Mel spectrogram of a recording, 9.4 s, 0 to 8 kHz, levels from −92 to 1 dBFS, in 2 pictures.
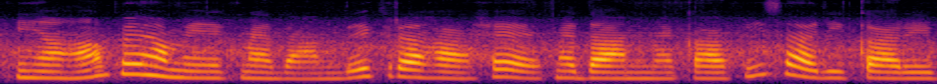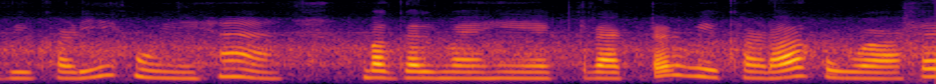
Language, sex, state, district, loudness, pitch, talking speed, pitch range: Hindi, female, Maharashtra, Chandrapur, -21 LUFS, 230 Hz, 165 wpm, 220-265 Hz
